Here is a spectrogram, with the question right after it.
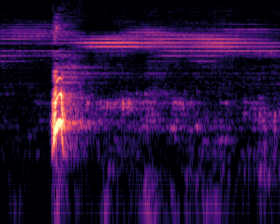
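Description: A coyote lets out one abrupt, rough bark, fairly low and punchy, followed by a brief fading echo. A thin, steady high-pitched hiss, perhaps insects, runs behind it throughout.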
